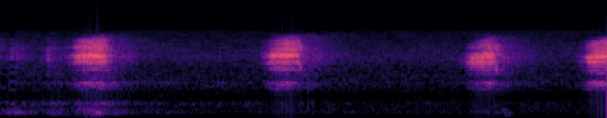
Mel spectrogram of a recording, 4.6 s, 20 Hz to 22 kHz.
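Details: Barn owl owlets in a nest box with their mother, seven young, mid-March 2024: harsh breathy hissing screeches repeated roughly every one and a half seconds, each lasting about a third of a second.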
